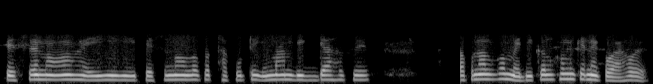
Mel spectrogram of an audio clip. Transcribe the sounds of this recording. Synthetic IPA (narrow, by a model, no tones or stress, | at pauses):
pɛsɛnɔɦejpɛsɛnɔɹlɔɡɔtʰːakʊtɛimanbiɡdaɦosɛ | apʊnalʊkɔmedikɛlkʰɔnkɛnɛkɔwaɦɔj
